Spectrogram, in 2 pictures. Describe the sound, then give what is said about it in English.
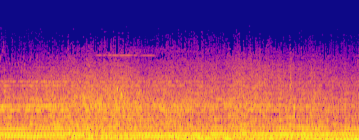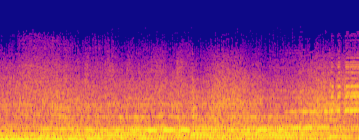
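A car driving through a small town, giving a continuous loud rumble of engine and road noise that holds steady for the whole stretch without pauses. “They drive through a small town.”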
